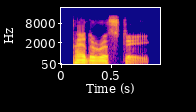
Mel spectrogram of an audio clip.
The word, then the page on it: pederasty: British English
